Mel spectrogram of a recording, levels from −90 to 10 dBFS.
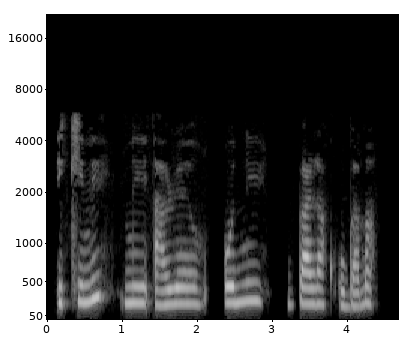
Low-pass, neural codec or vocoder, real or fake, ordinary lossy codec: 7.2 kHz; codec, 16 kHz, 4 kbps, X-Codec, HuBERT features, trained on LibriSpeech; fake; MP3, 24 kbps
